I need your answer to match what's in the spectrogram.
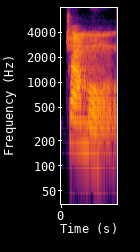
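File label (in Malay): "camur", Malay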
